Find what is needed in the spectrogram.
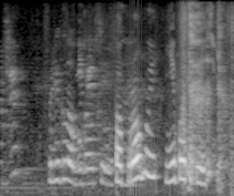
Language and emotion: Russian, neutral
